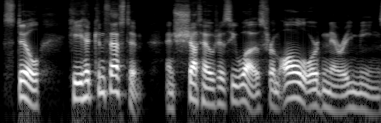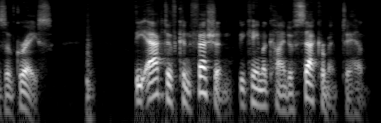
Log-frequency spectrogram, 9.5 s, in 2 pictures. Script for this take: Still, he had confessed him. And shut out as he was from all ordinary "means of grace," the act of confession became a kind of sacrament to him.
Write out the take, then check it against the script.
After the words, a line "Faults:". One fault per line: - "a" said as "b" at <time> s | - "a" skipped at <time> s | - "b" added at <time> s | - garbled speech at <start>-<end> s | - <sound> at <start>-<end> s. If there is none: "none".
Still, he had confessed him. And shut out as he was from all ordinary "means of grace," the act of confession became a kind of sacrament to him.
Faults:
- tap at 5.8-6.0 s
